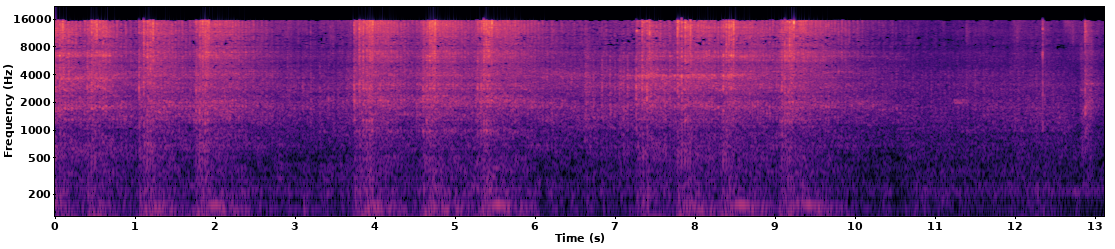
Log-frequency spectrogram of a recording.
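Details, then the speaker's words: Bajaj Pulsar 220cc that looks nearly new and was repaired at another shop: a heavy hammer-like internal knock, roughly four beats a second, swells with throttle while running. Cause not yet identified. "तो दोस्तों जैसे कि आपने इस गाड़ी की आवाज़ सुनी है, इस गाड़ी के अंदर हथौड़े जैसी आवाज़ आ रही है, गड़गड़ गड़गड़ गड़गड़ गड़गड़ गड़गड़।"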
